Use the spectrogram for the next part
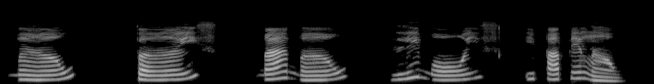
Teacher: ao dizer essas palavras, o ar precisa sair também pelo nariz. Por isso, esses ditongos são chamados de ditongos nasais.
